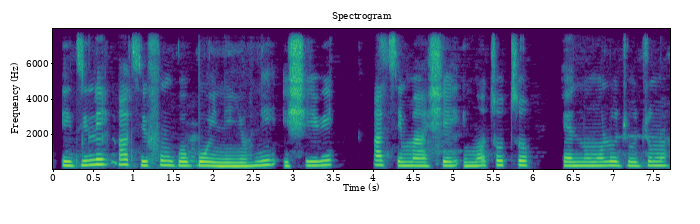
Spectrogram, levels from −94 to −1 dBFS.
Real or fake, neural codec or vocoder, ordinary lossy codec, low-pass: real; none; none; none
